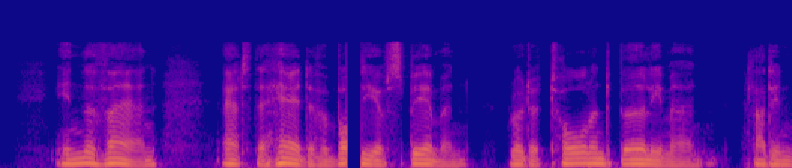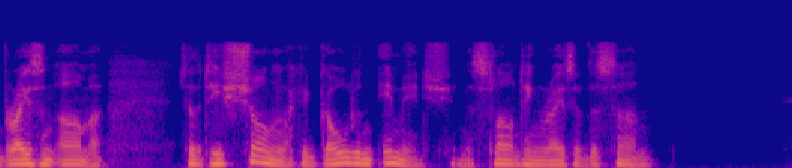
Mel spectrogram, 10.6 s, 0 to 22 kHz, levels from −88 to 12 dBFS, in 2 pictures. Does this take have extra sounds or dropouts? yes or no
yes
